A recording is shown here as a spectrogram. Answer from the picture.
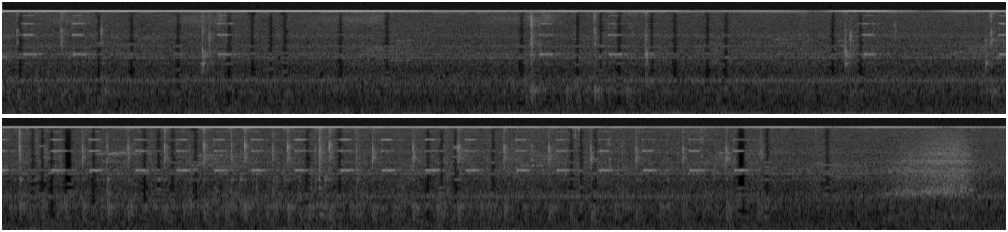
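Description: Near silence: faint room hum with a few soft clicks from the keypad buttons of a Power One Aurora solar inverter, pressed one after another while setting the date.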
